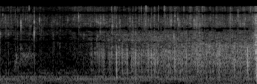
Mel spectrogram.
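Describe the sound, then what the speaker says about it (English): Orange juice poured into a rosemary fig butter sauce for lamb chops: a soft, close liquid trickle that swells into a steady sizzling pour. "we're going to add 1 tablespoon of orange juice"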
